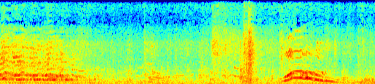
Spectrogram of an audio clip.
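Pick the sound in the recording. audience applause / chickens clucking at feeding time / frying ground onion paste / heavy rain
chickens clucking at feeding time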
